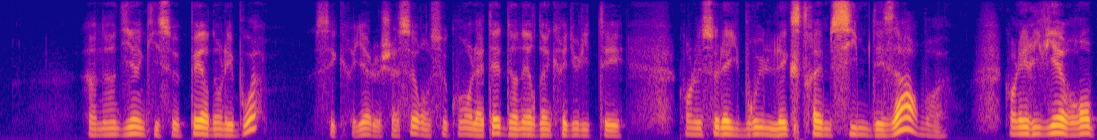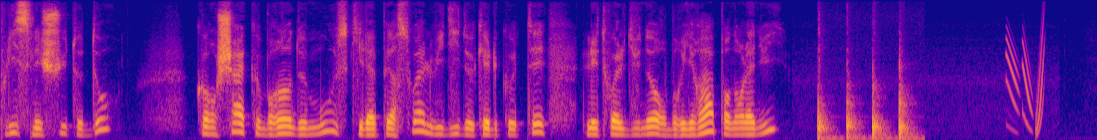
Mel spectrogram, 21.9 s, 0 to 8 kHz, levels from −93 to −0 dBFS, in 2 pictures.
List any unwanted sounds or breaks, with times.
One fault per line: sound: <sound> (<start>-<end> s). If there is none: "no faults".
sound: thud (19.1-20.2 s)
sound: chirp (21.0-21.4 s)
